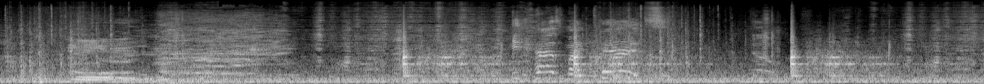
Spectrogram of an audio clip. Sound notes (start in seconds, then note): 0.6 groaning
